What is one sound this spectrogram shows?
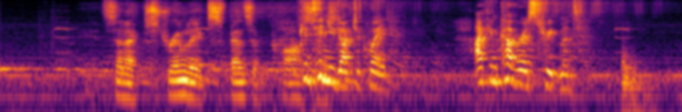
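A woman speaks calmly and firmly.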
